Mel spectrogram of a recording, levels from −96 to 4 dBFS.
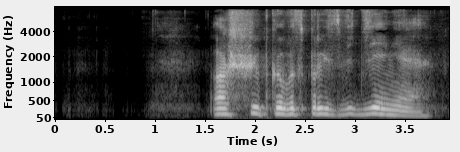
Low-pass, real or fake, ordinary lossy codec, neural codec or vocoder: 7.2 kHz; fake; MP3, 64 kbps; codec, 16 kHz, 4.8 kbps, FACodec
